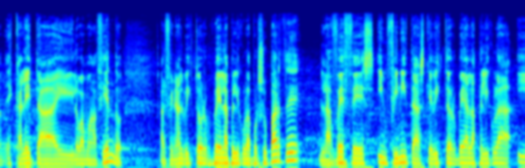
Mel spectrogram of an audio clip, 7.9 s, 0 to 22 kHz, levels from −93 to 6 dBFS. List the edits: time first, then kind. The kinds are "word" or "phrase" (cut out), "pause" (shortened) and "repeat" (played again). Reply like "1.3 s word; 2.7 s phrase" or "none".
none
